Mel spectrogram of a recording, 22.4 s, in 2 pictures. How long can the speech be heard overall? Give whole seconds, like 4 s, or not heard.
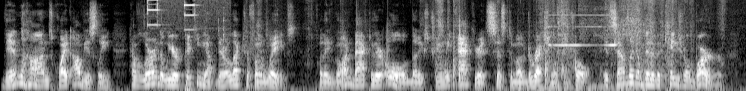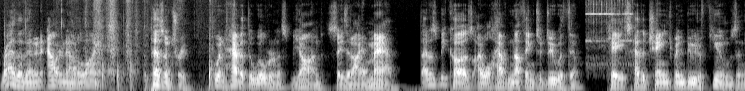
22 s.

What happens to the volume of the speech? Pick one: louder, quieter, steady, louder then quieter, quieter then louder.
steady.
